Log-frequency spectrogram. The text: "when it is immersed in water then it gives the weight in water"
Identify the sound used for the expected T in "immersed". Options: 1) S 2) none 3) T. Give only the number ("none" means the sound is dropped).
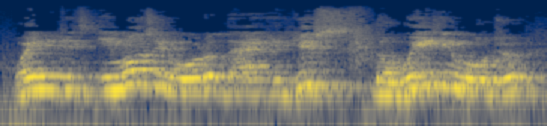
2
